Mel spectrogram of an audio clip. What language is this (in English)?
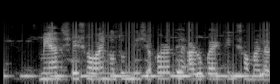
Bangla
